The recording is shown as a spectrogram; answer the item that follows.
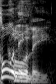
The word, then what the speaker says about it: Cawley: Hell Cawley or Cowley. – Cowley. – Or Cowley. Is it? You want to pronounce it incorrectly. – C or K? – C-A-W-L-E-Y. – C-A-W. That's Cawley.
